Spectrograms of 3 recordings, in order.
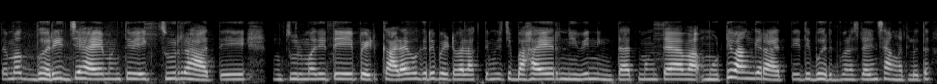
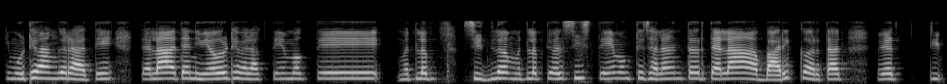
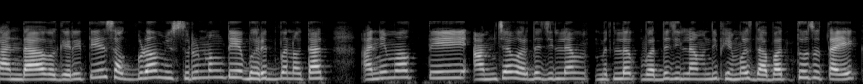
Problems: constant background noise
